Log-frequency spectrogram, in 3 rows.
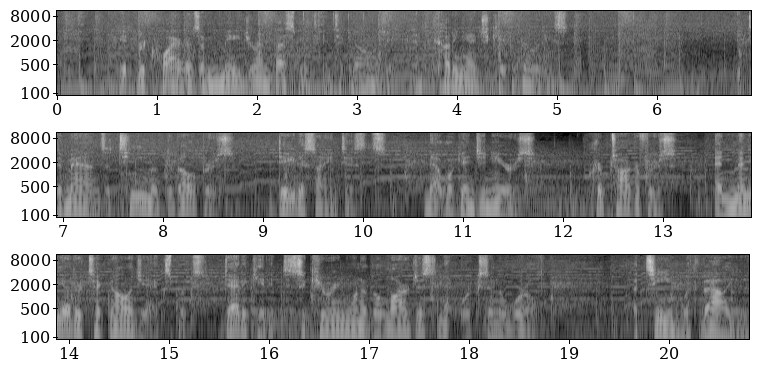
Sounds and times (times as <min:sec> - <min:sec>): Music: 0:00.0 - 0:20.8
Speech: 0:00.6 - 0:05.2, 0:06.9 - 0:18.8, 0:19.6 - 0:20.8.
